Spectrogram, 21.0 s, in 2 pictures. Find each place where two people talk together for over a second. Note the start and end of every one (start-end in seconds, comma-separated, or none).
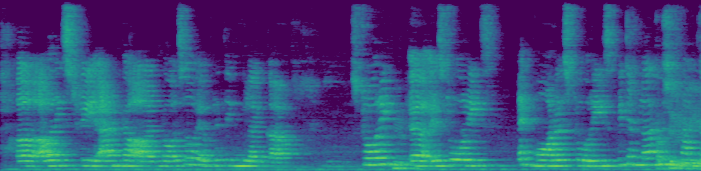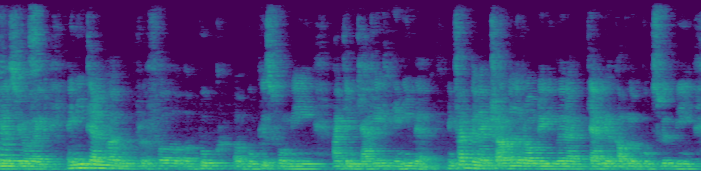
9.8-11.1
